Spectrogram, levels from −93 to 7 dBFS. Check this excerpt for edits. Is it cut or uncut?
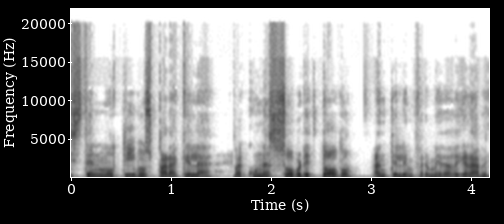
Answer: cut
